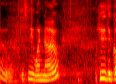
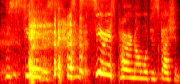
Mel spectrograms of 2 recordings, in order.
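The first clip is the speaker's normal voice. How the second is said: laughing; 7 dB louder than usual. Real, not acted. Trying to stop laughing.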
